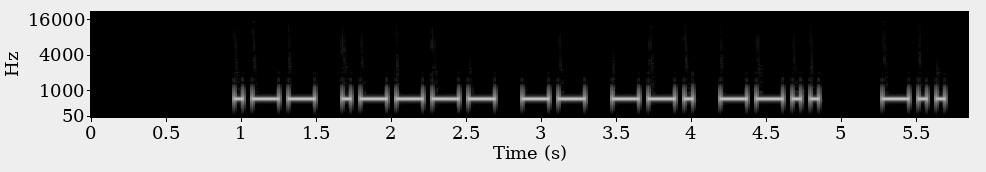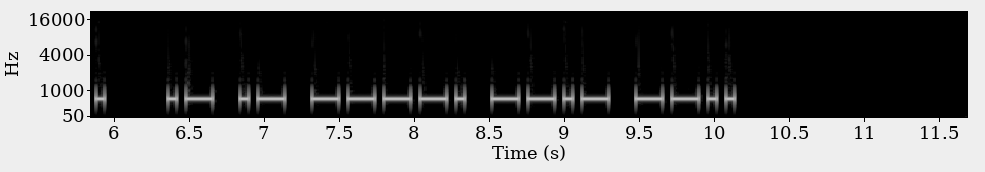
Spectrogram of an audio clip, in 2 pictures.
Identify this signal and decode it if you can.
Morse code, heard as a keyed tone, about 21 wpm, 700 Hz. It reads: W1MGZ DE AA9QZ
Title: USA Callsign DE Callsign - 5 Characters - 20wpm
